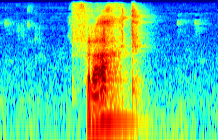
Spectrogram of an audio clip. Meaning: 1. freight, cargo 2. fare, the price paid for conveyance
- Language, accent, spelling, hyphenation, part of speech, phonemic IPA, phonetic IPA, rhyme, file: German, Austria, Fracht, Fracht, noun, /fraxt/, [fʁäχt], -axt, De-at-Fracht.ogg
